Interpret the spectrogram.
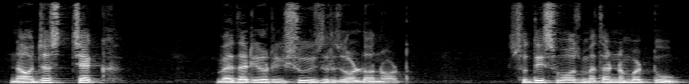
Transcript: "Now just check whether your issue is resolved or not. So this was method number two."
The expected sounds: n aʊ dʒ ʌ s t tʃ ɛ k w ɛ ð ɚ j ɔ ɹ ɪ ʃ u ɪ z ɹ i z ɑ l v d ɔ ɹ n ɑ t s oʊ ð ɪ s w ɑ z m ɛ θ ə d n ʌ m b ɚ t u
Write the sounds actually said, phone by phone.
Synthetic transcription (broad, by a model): n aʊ dʒ ʌ s t tʃ ɛ k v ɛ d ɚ j ɔ ɹ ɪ ʃ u ɪ z ɹ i z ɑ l d ɔ ɹ n ɑ t s oʊ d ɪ s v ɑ z m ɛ t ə d n ʌ m b ɚ t u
